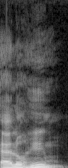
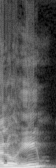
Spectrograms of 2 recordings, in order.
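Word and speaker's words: Elohim: इब्रानी का जो मत है खुदा ने कहा उसके लिए एलोहीम का लफ्ज है।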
